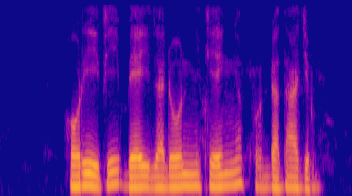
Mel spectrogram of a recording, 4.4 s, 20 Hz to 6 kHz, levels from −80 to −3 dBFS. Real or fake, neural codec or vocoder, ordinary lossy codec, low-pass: fake; codec, 24 kHz, 0.9 kbps, WavTokenizer, medium speech release version 2; MP3, 48 kbps; 5.4 kHz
